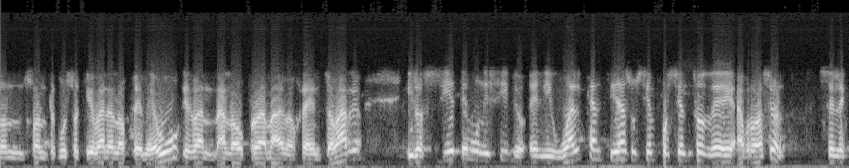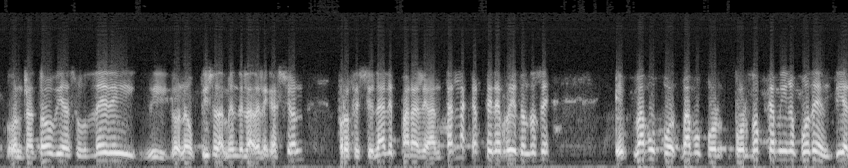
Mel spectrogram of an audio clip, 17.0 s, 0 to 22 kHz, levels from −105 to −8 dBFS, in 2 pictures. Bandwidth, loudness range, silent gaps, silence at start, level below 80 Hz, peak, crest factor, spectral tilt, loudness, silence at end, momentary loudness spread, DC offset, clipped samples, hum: 5.6 kHz; 2 LU; none; 0 s; -54 dBFS; -6 dBFS; 16 dB; -6.5 dB/octave; -22 LUFS; 0 s; 6 LU; under 0.1%; under 0.1%; none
